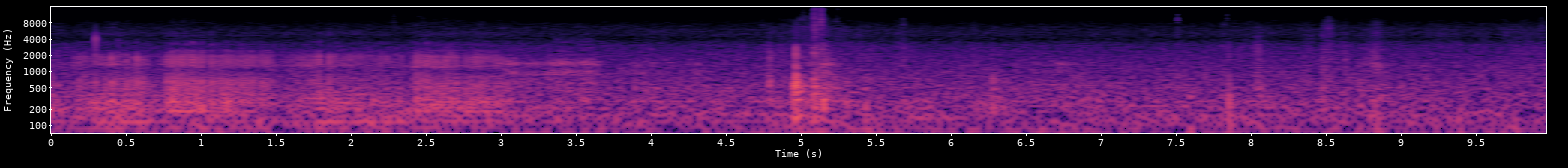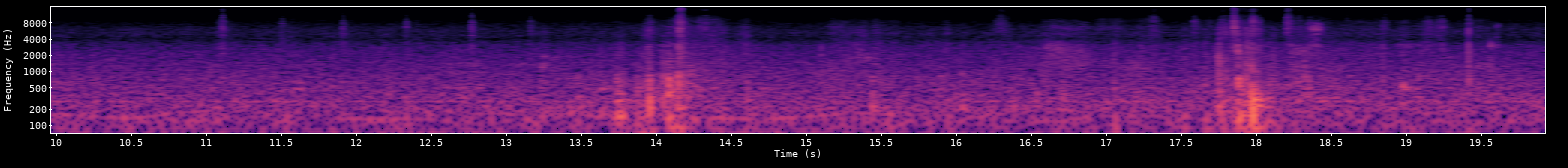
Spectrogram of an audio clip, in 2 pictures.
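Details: Melissa, a pet cat adopted as a two-month-old kitten, purring softly indoors: a quiet, steady low rumble throughout, with a few brief rustling knocks near the fifth, fourteenth and eighteenth seconds.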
